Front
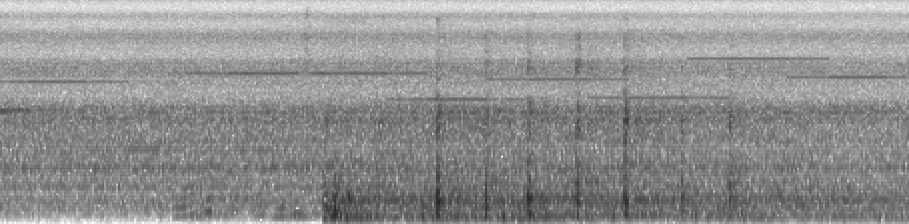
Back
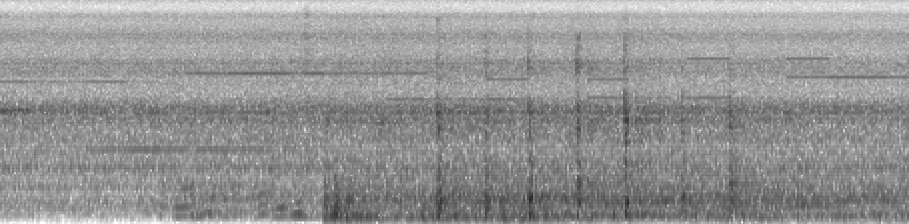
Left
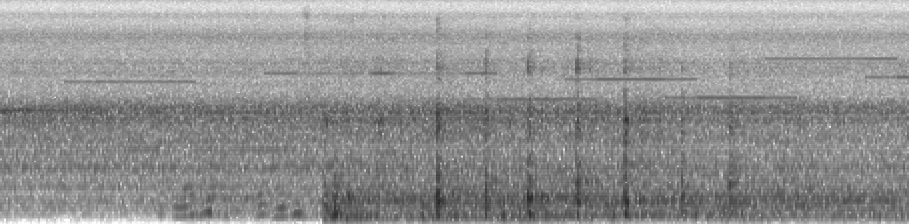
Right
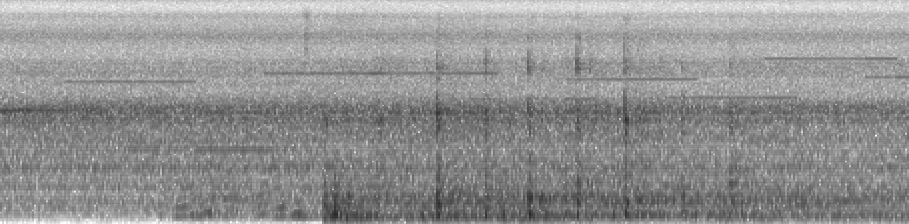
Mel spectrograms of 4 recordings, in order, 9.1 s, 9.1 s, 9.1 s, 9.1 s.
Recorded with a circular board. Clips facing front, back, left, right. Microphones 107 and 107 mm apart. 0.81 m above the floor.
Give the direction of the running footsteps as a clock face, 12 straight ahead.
12 o'clock.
